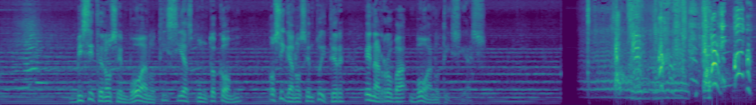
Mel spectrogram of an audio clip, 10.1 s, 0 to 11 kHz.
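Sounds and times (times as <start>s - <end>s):
speech: 1.0s - 6.5s
mosquito buzzing: 7.7s - 9.3s.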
